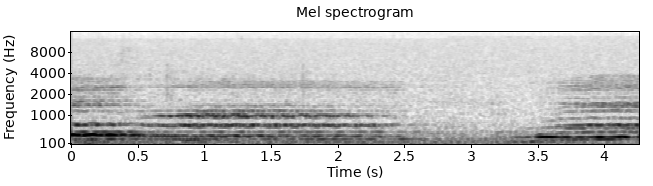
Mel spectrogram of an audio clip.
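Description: Opera chorus singing long held notes with the orchestra. The sound grows softer to a low point about three seconds in, then a new sustained chord begins.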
